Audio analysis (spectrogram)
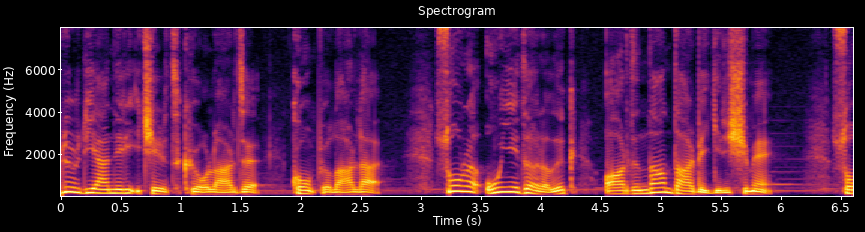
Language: Turkish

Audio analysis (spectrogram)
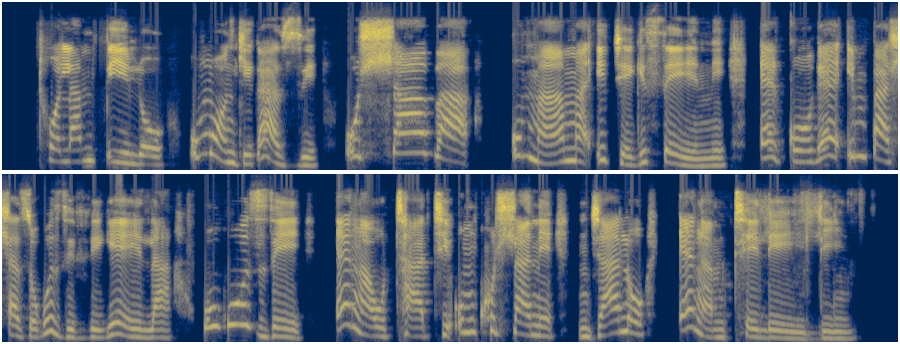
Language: North Ndebele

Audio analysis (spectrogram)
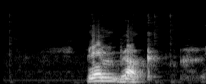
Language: Italian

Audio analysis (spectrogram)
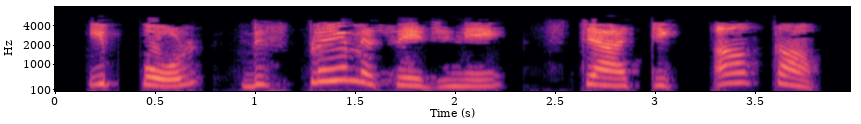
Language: Malayalam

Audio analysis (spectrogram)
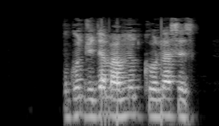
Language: Uzbek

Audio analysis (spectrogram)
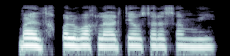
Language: Pashto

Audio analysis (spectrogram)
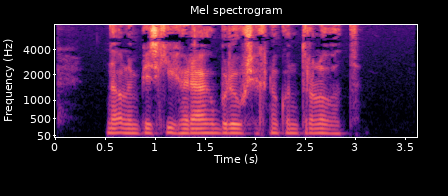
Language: Czech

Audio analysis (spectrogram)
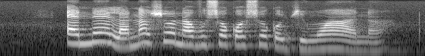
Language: Tsonga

